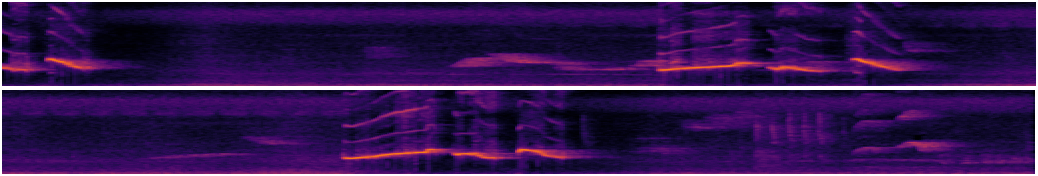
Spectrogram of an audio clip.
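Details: Morning ngeplong song of an orange-headed thrush, played as a lure to rouse aggression: loud rising-and-falling whistled phrases repeat roughly every three to four seconds, separated by quieter notes over a constant low hum.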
